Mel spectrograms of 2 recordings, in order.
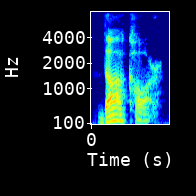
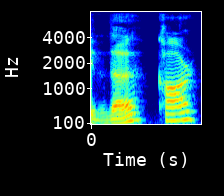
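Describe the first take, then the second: First: "the" in "the car" said the everyday accented way. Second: Said in the usual way. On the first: Shown as a demonstration. Teacher contrasting accents, "the car" with a colloquial "the". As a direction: say "the car" with a casual, reduced "the". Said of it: "many people don't say "the car". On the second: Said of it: "many people don't say".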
